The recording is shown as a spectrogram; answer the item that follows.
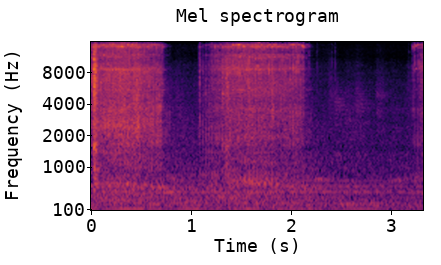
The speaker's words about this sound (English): They're these sort of very heavy, very clunky, very low-tech knitting machines. It looks a little bit like an electric keyboard, only with needles instead of keys.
